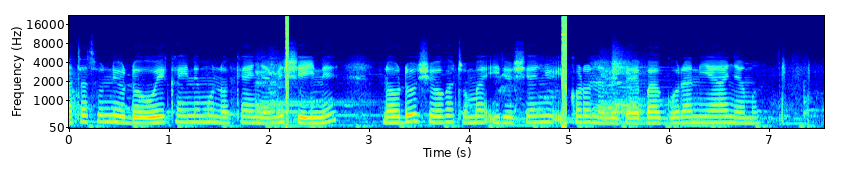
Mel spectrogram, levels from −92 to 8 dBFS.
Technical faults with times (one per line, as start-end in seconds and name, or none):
2.18-2.20 uninitialised buffer
4.94-4.98 uninitialised buffer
